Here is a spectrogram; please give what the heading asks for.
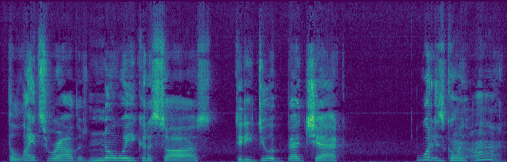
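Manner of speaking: high-pitched, bewildered questioning; baffled disbelief. Retold or imitated. Players pondering in the bathroom after being caught, baffled. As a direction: puzzle it out in a high, incredulous voice.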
